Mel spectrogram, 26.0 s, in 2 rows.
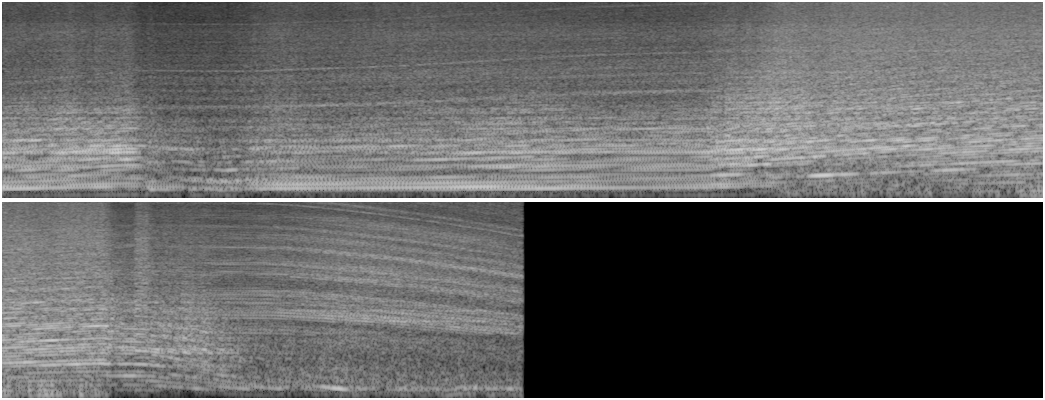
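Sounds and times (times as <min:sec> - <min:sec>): car engine revving on dyno: 0:00.0 - 0:19.5
engine winding down whine: 0:00.0 - 0:19.6.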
